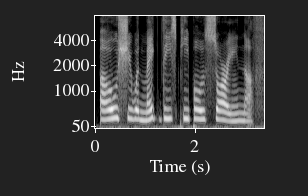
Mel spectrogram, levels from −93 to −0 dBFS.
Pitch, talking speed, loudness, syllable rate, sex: 235 Hz, 140 wpm, -17 LUFS, 3.9 syllables/s, female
